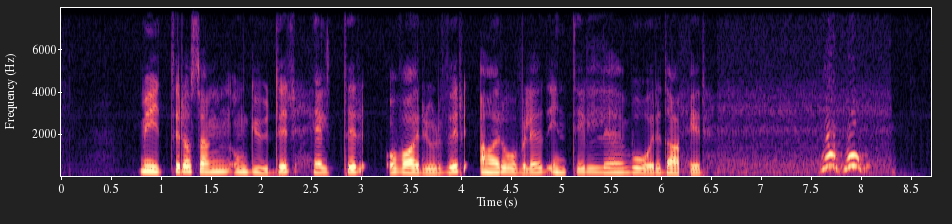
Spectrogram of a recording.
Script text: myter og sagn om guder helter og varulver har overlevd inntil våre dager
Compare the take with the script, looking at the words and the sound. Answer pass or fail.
fail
